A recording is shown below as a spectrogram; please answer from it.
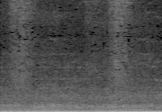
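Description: A steady low rumble with two faint, short hisses, one near the start and one about a second and a half in.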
